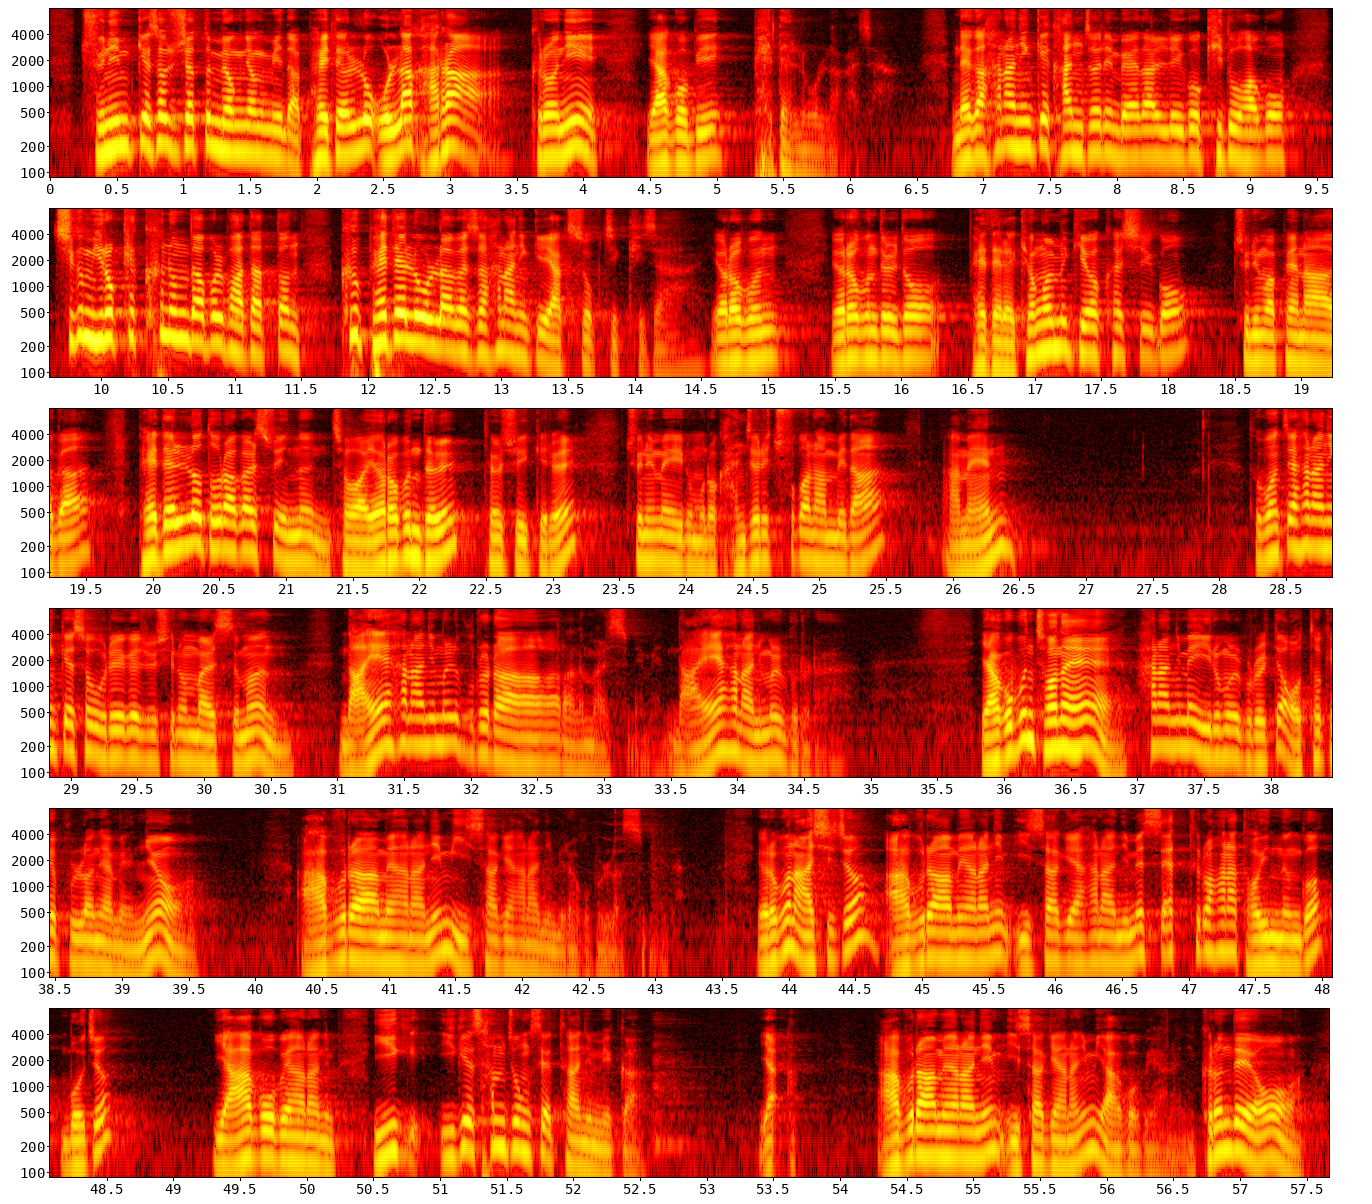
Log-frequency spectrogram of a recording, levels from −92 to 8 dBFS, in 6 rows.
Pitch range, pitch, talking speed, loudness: 120-175 Hz, 150 Hz, 315 characters per minute, -22 LUFS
